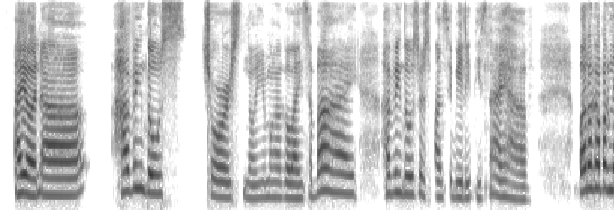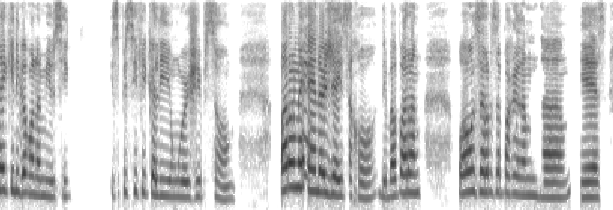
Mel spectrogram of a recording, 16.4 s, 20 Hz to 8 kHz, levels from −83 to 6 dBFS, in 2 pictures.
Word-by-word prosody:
ayun, 250 -1 +6
ah, 240 +2 +3 0.5
having 310 +4 +2
those 265 -3 +1 0.2
chores 215 -3 0
'no, 195 -3 -11
yung 205 +2 -11
mga 210 0 -9
gawain 200 -1 -2
sa 220 - -2
bahay, 280 -3 -1 0.4
having 275 +2 -1
those 250 -1 -1
responsibilities 210 -3 -5
na 240 -3 -3
I 220 - -2
have, 185 -4 -6 0.7
parang 320 +3 +5
kapag 340 -1 +4
nakikinig 310 -2 +1
ako 260 -1 0
ng 235 - -1
music, 225 0 -3 0.5
specifically 250 -2 -3
yung 220 0 -8
worship 215 +1 -1
song, 185 -4 -5 0.6
parang 345 +3 +6
na-energize 275 -8 +4
ako, 200 -1 -7
di 220 -4 -9
ba 230 +1 0
parang, 270 0 +2 0.6
wow 280 +2 +3
ang 300 - -1
sarap 280 -1 0
sa 280 - -3
pakiramdam 235 -5 -2 0.2
yes. 210 0 +2
240 Hz, 145 wpm, -23 LUFS, 215-275 Hz, 0.7 s, ayun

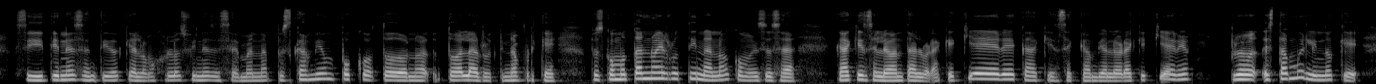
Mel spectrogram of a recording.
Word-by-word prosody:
Sí, 195 -2 0
tiene 210 +2 +1
sentido 195 -2 -3
que, 195 0 -6
a - - +1
lo 175 -1 -2
mejor, 180 +2 -12
los 195 0 -3
fines 195 -1 -2
de 185 - -4
semana, 180 0 -5
pues 190 0 -7
cambie 225 +3 0
un 255 -1 -2
poco 230 -3 -2
todo, 190 -2 +2
¿no? 180 -1 -1 0.2
Toda 195 -1 +2
la 200 -1 +5
rutina, 180 +1 -3
porque, 185 -3 -4 0.3
pues, 215 -2 -2
como 230 +1 +3
tal, 265 +3 +4
no 275 - +4
hay 275 - +4
rutina, 255 -5 0
¿no? 210 +4 -1
Como 200 -4 -2
dices, 180 0 -2
o - - -8
sea, 170 -2 0 0.4
cada 200 +1 +3
quien 215 +1 +2
se 200 - -1
levanta 180 0 +3
a - - +3
la 170 - +1
hora - - -3
que 190 - -5
quiere, 245 0 +4
cada 195 -4 -2
quien 180 -2 -7
se 175 +1 -6
cambia 175 -1 -1
a - - 0
la 170 0 +1
hora 175 +1 0
que 205 +4 -7
quiere, 230 +3 0 0.4
pero 225 -1 +5
está 255 +3 +1
muy 300 +3 0
lindo 215 -3 0
que, 480 - -3
195 Hz, 240 wpm, -24 LUFS, 180-225 Hz, 0.4 s, la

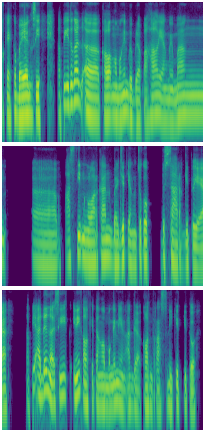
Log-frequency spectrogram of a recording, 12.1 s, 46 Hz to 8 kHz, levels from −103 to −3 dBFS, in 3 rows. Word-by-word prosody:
oke, 125 -1 -2
kebayang 125 0 +6
sih. 125 +1 +4 0.3
Tapi 180 +8 0
itu 190 - +4
kan, 215 +1 +6
eee, 125 -3 +5
kalau 120 +1 +2
ngomongin 125 +3 +1
beberapa 110 -3 -3
hal 125 +3 -1
yang 115 -2 -2
memang, 115 +4 -1 1.0
eee, 110 -2 -5 0.2
pasti 125 +5 -1
mengeluarkan 125 0 0
bujet 115 +3 0
yang 110 -2 -3
cukup 120 +4 0 0.2
besar, 125 -2 -2
gitu 115 - -6
ya. 100 +2 +1 0.3
Tapi - - -7
ada 165 +3 +2
nggak 130 -7 +3
sih, 160 +5 -1
ini 160 +4 +3
kalo 130 -8 -1
kita 120 0 -6
ngomongin 115 +1 -1
yang - - -10
agak 110 -2 -6
kontras 110 -2 -5
sedikit, - - -4
gitu. - - -4
120 Hz, 175 wpm, -22 LUFS, 110-130 Hz, 1.0 s, kebayang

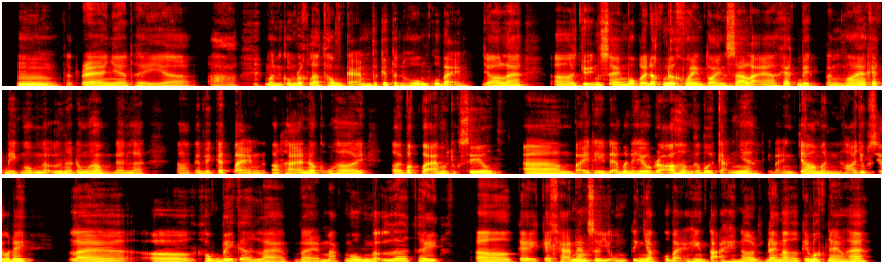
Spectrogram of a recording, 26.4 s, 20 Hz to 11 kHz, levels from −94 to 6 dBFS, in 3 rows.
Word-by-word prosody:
Ừm, 115 -9 +5
thật - - -16
ra 100 +2 +4
nha 100 0 0
thì, 90 -3 -4
ờ, 85 -1 -5
ờ, 85 -3 -10 0.3
mình 95 -1 +1
cũng 100 +2 0
rất 150 -1 +2
là 95 - +3
thông 105 -1 +1
cảm 105 +3 -1
với 150 - -2
cái 155 - +4
tình 105 - -2
huống 110 - +2
của 140 -4 0
bạn. 95 -6 -1
Do 105 0 0
là, 100 -2 +3 0.3
ờ, 100 +2 0
chuyển 145 - +2
sang 140 -4 +1
một 110 -4 +4
cái 115 - +3
đất 150 +3 +3
nước 175 +2 +8
hoàn 125 - +3
toàn 105 -1 +1
xa 125 +4 +3
lạ, 105 -3 +1
khác 160 +3 -1
biệt 100 -8 +2
văn 105 0 -3
hóa, 115 +5 +4
khác 150 +1 -2
biệt 85 0 -5
ngôn 95 +1 -2
ngữ 100 +7 -1
nữa, 140 - +1
đúng 100 +3 0
hông? 100 -6 0
Nên 90 0 -4
là, 85 -2 -5 0.3
à, - - -10
cái 105 - -5
việc 100 -2 -5
kết - - -1
bạn 90 0 -1
mà 90 - -12
có 120 - -2
thể 110 -3 -1
nó 130 +3 +4
cũng 125 -4 -7
hơi 105 -5 0 0.3
hơi 105 -1 -1
vất - - +1
vả - - +2
một 130 - 0
chút 120 - -12
xíu. 150 +10 +3 0.2
À, 110 +1 +2 0.2
vậy 105 -1 -3
thì 105 0 -2
để 100 - -2
mình 145 -1 +2
hiểu 110 -1 +3
rõ 115 0 +1
hơn 140 -3 +1
cái 125 - -3
bối 145 +4 0
cảnh 150 - -3
nha. 160 -5 +3
Thì - - -21
bạn 95 0 -8
cho 110 +1 +2
mình 95 -5 -1
hỏi 95 +2 -6
chút 140 - 0
xíu 170 +2 +2
đi, 160 -3 +6 0.4
là, 120 -1 0 0.3
ờ, 125 - -2 0.4
không 150 -1 -2
biết 190 +5 +3
á, 225 - -1
là 90 - -3
về 90 -2 -5
mặt 90 -1 -5
ngôn 135 +4 +1
ngữ 115 - -1
á, 255 - +2 0.2
thì, 115 -1 +1 0.3
ờ, 110 +1 +1
cái 155 +2 -1
cái 175 - -2
khả - - -2
năng 140 0 +4
sử 130 -3 -1
dụng 115 -3 -3
tiếng 155 - -1
Nhật 160 - +1
của 135 - -3
bạn - - -2
hiện 105 0 -1
tại - - -1
thì 105 - -1
nó 135 +7 0
đang 135 -3 +1
ở 120 +3 0
cái 160 - +1
mức 190 -1 +3
nào 115 -8 +1
ha? 125 +7 +2
110 Hz, 260 wpm, -24 LUFS, 100-135 Hz, 0.4 s, nước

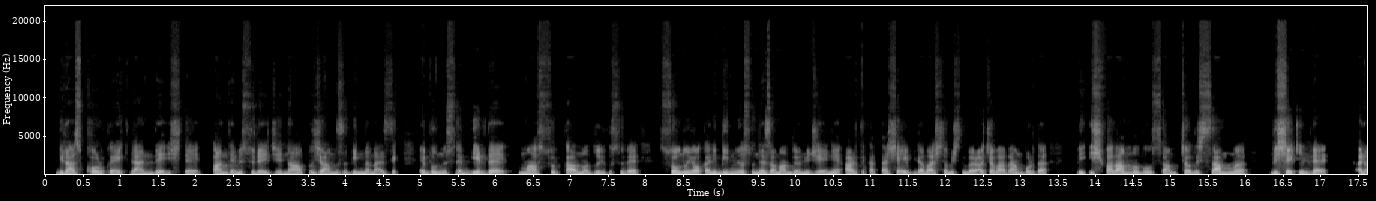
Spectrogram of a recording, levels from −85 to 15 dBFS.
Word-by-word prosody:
biraz 140 +4 +2
korku 115 -2 +1
eklendi. 90 -1 -2
İşte, 90 -7 -4
pandemi 100 -3 +1
süreci, 95 -1 -3
ne - - 0
yapacağımızı 105 -1 -1
bilmemezlik. 100 +2 -2 0.3
E, 110 -1 0
bunun 130 +4 +1
üstüne 150 -2 -5
bir 155 -2 +3
de 145 -2 +4
mahsur 120 +6 -1
kalma 110 -8 +2
duygusu 100 +3 -6
ve 115 +1 +1 0.3
sonu 135 +1 +3
yok. 150 -2 +2
Hani, 115 -2 +2
bilmiyorsun 140 -4 0
ne 115 0 +4
zaman 110 -3 +1
döneceğini. 105 +4 -1
Artık 115 0 0
hatta 130 +1 -3
şey 130 0 -1
bile 125 -1 0
başlamıştım, 115 +2 -1
böyle, 105 0 +3
"Acaba 135 +5 0
ben 130 -1 -2
burada 135 0 0 0.4
bir 245 -1 0
iş 140 -4 0
falan 125 +2 +5
mı 140 -5 -2
bulsam, 115 -1 -2
çalışsam 120 +4 +3
mı 120 -2 +2 0.3
bir 135 - +2
şekilde? 115 -5 +3 0.4
Hani 135 0 +3
115 Hz, 150 wpm, -24 LUFS, 105-130 Hz, 0.4 s, falan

